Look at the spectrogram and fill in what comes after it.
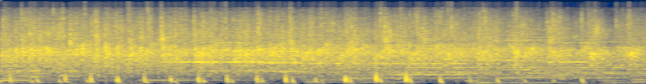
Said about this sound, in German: Ralf Minge, der Pate, ja? Nochmal Applaus, hey, für den Ralf!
